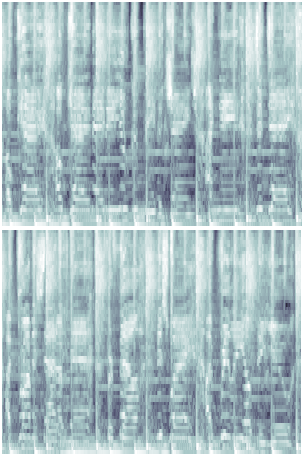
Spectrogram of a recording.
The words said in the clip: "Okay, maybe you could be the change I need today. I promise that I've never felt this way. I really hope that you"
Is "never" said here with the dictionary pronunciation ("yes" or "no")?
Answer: no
